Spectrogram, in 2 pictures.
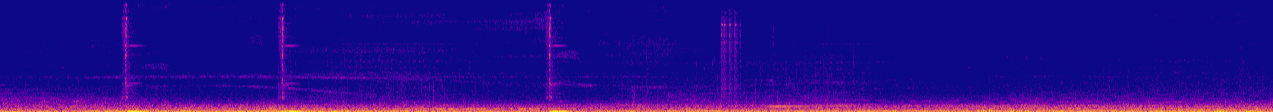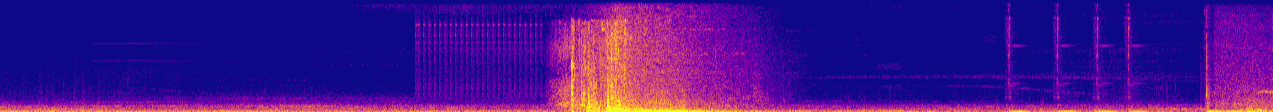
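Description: Short electronic menu clicks sound several times.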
